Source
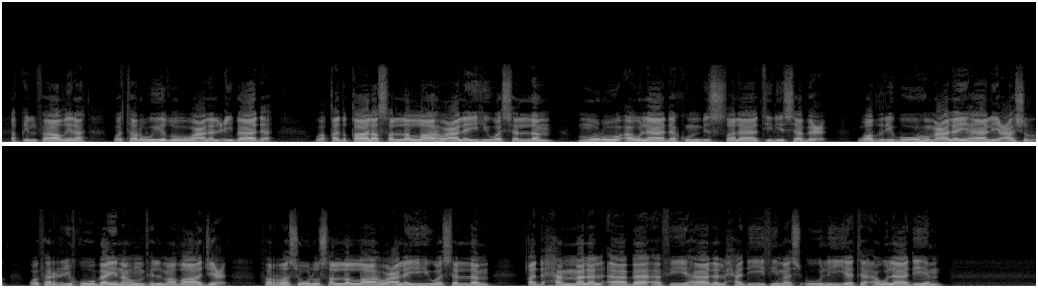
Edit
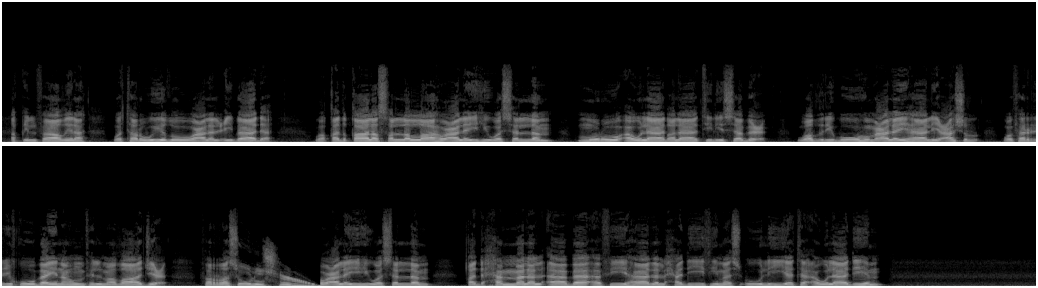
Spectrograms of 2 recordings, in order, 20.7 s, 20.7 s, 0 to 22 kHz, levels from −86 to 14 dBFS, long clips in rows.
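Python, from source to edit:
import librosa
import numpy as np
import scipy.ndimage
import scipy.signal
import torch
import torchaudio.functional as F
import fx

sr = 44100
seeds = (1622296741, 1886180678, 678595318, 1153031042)

y = fx.edit(x, sr, fx.cut(start_s=6.66, length_s=0.6),
    fx.tape_stop(start_s=13.3, length_s=0.84), tone=tone)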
